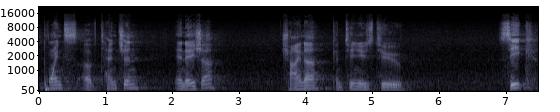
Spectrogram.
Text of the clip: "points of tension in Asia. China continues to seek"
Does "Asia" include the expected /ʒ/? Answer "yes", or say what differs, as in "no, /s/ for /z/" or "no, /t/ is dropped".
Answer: yes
